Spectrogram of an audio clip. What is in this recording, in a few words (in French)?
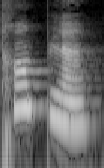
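"tremplin", French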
